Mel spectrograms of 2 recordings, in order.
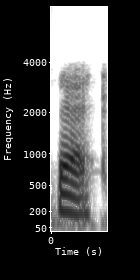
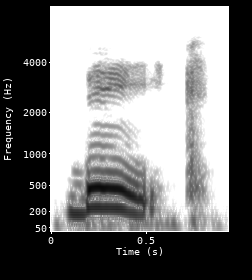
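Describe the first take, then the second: First: The vowel is a short 'a' sound. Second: The vowel is said like the letter name. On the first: The speaker calls it wrong. "ما بقولش ايه ما بقولش باك" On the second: The speaker calls it right. "بنطق الحرف ده باسمه مش بالساوند"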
